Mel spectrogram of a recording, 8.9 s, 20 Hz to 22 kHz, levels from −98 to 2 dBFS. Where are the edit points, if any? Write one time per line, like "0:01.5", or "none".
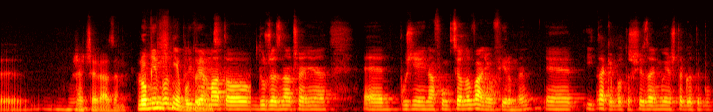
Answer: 0:01.6
0:03.1
0:07.4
